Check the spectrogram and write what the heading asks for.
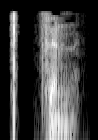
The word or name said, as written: thin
